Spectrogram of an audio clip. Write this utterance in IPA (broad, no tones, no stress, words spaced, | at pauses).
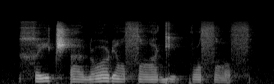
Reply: χit͡ʃʼa ɳɔ ɽisˤaɡi kʷʌsˤesˤ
